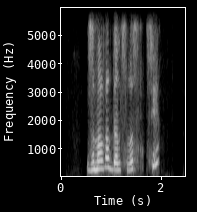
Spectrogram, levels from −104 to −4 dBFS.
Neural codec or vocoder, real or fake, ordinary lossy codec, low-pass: codec, 24 kHz, 3 kbps, HILCodec; fake; Opus, 24 kbps; 5.4 kHz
